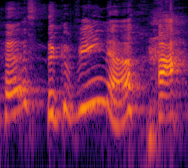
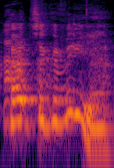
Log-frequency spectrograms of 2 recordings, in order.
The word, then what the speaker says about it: Herzegovina: Herzegovina. Herzegovina?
